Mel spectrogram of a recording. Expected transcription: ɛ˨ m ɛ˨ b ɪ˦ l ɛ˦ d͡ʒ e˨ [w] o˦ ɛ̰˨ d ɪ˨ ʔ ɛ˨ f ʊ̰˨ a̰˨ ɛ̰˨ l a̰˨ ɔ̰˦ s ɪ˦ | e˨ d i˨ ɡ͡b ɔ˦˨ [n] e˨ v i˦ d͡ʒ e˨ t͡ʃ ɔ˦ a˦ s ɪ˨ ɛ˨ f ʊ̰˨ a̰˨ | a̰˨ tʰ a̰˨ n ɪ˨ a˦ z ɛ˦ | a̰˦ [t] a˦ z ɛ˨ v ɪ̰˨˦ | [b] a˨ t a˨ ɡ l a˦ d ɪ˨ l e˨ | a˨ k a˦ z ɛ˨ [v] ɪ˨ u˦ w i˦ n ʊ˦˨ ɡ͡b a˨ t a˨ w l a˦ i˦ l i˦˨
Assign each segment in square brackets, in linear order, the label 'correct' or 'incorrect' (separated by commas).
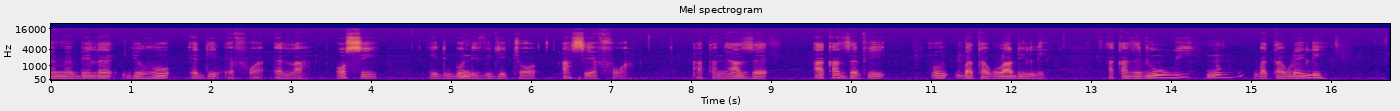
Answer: incorrect, correct, incorrect, incorrect, correct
